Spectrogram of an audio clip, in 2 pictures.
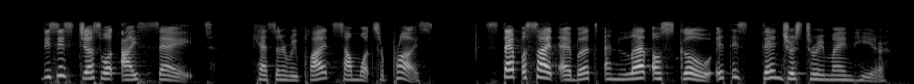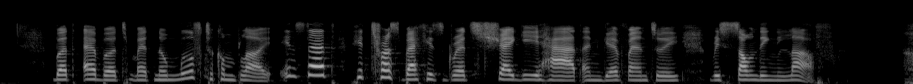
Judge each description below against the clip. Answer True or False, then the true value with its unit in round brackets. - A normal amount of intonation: True (4.8 semitones)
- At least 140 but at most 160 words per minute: True (150 wpm)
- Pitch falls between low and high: False (220 Hz)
